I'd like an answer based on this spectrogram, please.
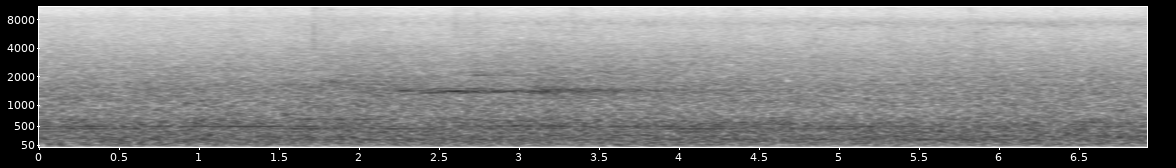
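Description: Steady din of a busy railway-station area: a dense wash of traffic and crowd noise with faint thin held tones running through it.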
